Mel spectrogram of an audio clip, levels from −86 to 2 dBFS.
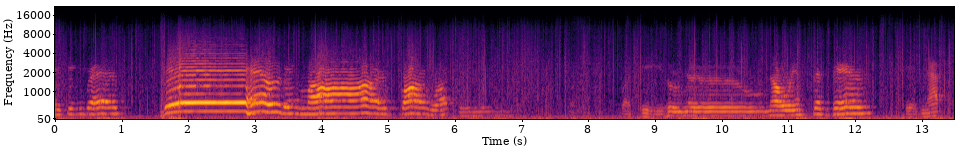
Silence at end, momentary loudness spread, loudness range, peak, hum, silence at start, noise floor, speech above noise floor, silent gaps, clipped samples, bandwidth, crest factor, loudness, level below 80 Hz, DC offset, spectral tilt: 0 s; 26 LU; 20 LU; -6 dBFS; none; 0 s; -41 dBFS; 20 dB; none; under 0.1%; 12.5 kHz; 16 dB; -20 LUFS; -40 dBFS; under 0.1%; -5.5 dB/octave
